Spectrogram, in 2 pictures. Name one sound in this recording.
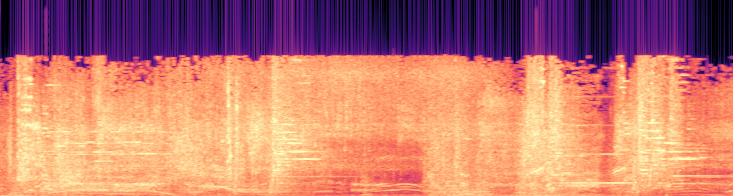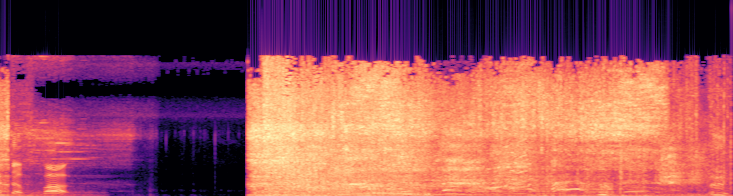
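Creatures shriek and screech in battle.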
